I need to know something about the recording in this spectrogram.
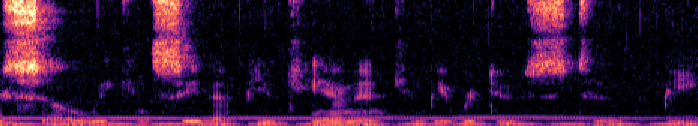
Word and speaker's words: Buchanan: playing with ideas but the CH in Buchanan is not your typical CH ellie's phonetically because the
